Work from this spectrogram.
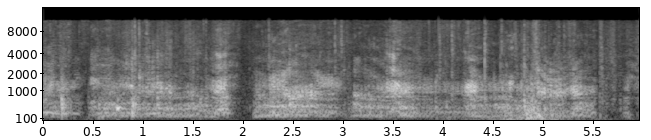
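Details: Young Labrador Retriever puppies, wild and cheeky at play indoors, give repeated low growls and short yips in uneven bursts, with rustling and bumping between the calls.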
